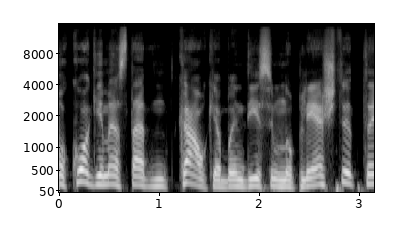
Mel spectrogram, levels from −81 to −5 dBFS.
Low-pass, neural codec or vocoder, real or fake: 14.4 kHz; autoencoder, 48 kHz, 128 numbers a frame, DAC-VAE, trained on Japanese speech; fake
